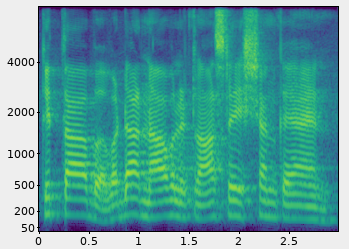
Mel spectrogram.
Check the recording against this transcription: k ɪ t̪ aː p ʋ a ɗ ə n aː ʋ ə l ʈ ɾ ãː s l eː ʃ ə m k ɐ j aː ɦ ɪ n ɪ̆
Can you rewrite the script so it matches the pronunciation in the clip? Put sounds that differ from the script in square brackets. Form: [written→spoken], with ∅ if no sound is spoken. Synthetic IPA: k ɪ t̪ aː [p→b] ʋ [a→ɐ] ɗ [ə→a] n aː ʋ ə l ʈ ɾ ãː s l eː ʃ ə [m→n] k ɐ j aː ɦ ɪ n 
